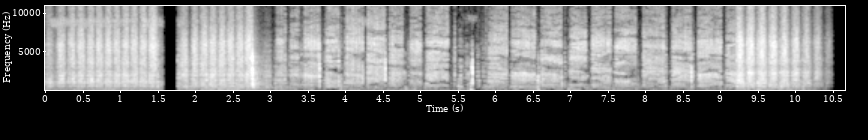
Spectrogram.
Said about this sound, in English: Next, I'll sand these areas by hand.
